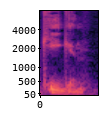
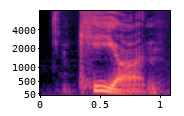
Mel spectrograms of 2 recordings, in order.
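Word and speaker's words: Keoghan: been doing it wrong it's not Keegan oh it's kogan nope what is it Keon Keon Keon what okay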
